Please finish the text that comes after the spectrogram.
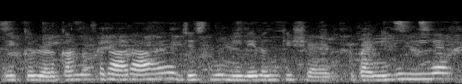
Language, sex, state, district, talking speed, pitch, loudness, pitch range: Hindi, female, Haryana, Jhajjar, 180 wpm, 210 Hz, -15 LUFS, 200-230 Hz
